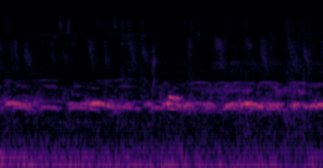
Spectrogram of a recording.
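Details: Zebra dove song heard live at a bird farm in Chana, Thailand: soft, rolling, trilled coos repeat about once a second, with faint clicking and other doves calling behind.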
